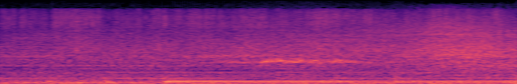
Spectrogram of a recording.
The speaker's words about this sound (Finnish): Kuuleks mä oikein? Onks toi moottorikelka ääni? No juman kautta on tietenkin.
